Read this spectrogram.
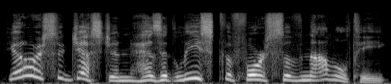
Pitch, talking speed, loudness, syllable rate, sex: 205 Hz, 140 wpm, -18 LUFS, 3.7 syllables/s, male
